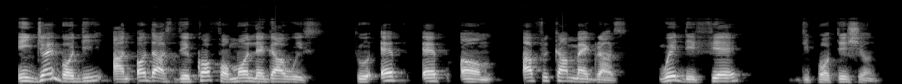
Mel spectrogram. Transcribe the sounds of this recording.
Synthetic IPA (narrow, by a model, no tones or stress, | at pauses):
ɛ̃nd͡ʒɔ̃ĩnbɔdiãnɔdasdekɔfɔmɔlɛɡawes | tuɛpɛpɔm | afɹikãnmaɪɡɾɹãnts | wedefiɛ | dipɔteʃɔ̰̃n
